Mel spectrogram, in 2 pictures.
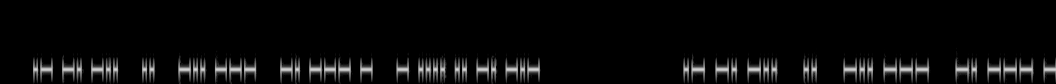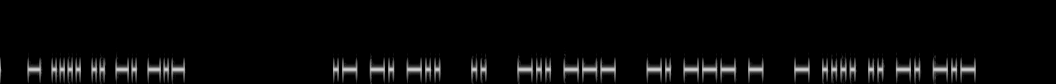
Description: Morse code, heard as a keyed tone, about 31 wpm, 700 Hz. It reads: AND I DO NOT THINK AND I DO NOT THINK AND I DO NOT THINK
